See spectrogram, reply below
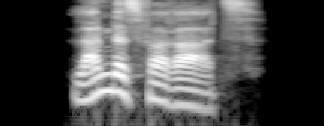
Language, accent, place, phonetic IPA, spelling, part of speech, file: German, Germany, Berlin, [ˈlandəsfɛɐ̯ˌʁaːt͡s], Landesverrats, noun, De-Landesverrats.ogg
- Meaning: genitive of Landesverrat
